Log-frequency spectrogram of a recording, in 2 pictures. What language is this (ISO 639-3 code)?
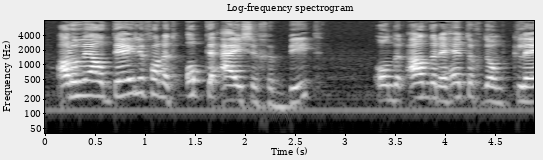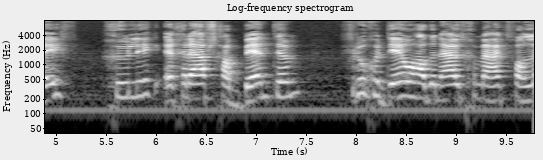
nld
